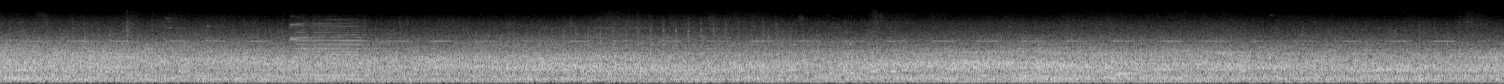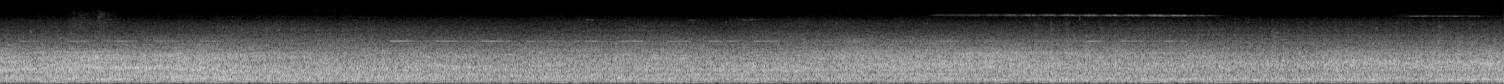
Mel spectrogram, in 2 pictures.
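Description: Steady din of heavy construction machinery working, mixed with traffic noise, with a faint high-pitched beeping through much of it.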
